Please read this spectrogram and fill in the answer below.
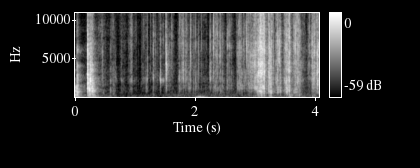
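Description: Foil trading-card booster pack wrapper crinkling as it is handled, a quick run of small crackles with a sharp crackle just after the start and a busier stretch about three seconds in.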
